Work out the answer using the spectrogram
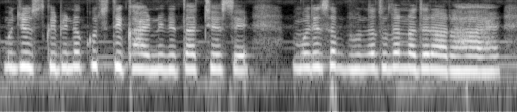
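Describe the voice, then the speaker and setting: A woman's voice: high-pitched, level tone, fast talker, soft background music, close to an everyday voice. A woman voicing a timid, bullied young man who stammers and pleads tearfully. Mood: pleading.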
